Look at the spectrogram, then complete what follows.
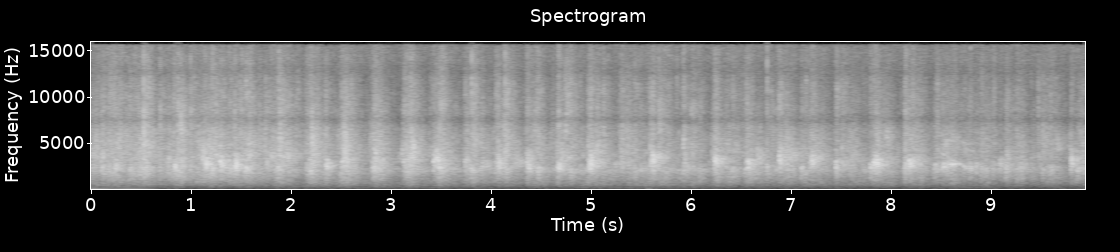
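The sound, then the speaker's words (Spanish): An audience at a church service applauds God steadily for the full length, many hands clapping in a dense, crackling wash with a loose pulsing rhythm and no voices on top. “Dele un fuerte aplauso a nuestro Dios, porque Él se merece la alabanza.”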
